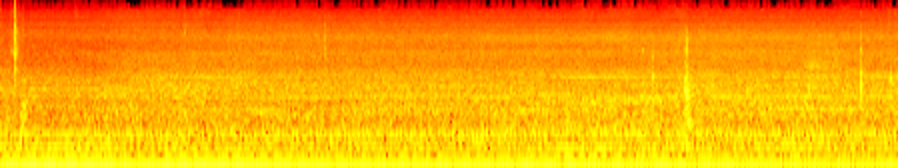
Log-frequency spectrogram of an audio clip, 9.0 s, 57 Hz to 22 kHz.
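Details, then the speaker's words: 2000 Lexus RX300 after ignition coil replacement for P0300, P0302, P0304 misfire codes: quiet, steady idle with a faint hum that sits too low; low idle from idle air control trouble. "something's going out with our idle layer control now it doesn't want to it doesn't want to work"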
